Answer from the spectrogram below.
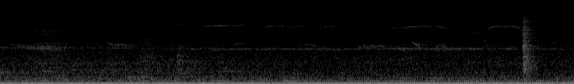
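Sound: birds calling outside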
